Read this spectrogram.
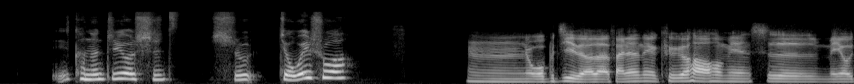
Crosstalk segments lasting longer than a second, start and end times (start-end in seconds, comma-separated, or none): none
